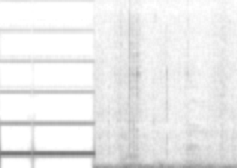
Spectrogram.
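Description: An edited-in censor bleep: a steady, loud, pure beep tone with all other sound blanked out, covering a spoken name and cutting off suddenly about a second in. Faint room sound follows.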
